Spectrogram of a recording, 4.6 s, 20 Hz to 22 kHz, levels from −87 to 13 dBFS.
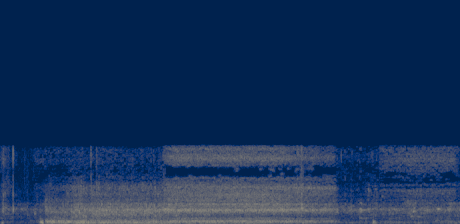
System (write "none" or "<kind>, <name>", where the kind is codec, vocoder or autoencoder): vocoder, BigVGAN v2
